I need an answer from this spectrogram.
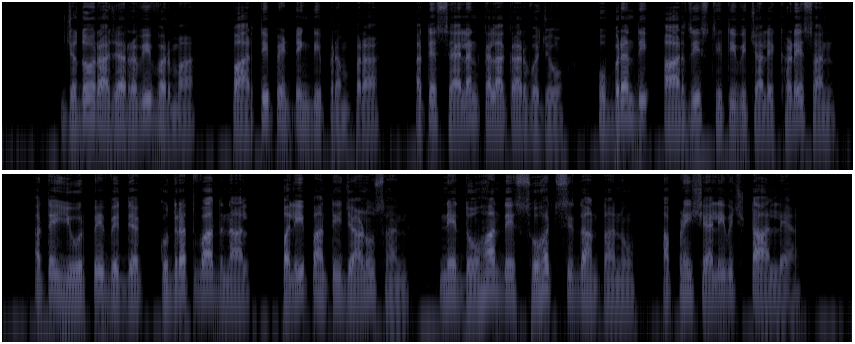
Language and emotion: Punjabi, neutral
